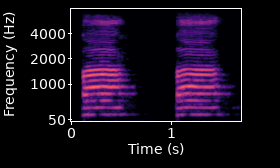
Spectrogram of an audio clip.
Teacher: দুই ঠোঁটের ভিজা অংশ থেকে এক আলিফ টেনে পড়তে হবে। বা, বা। দুই ঠোঁটের ভিজা অংশ থেকে বা, এক আলিফ টেনে পড়তে হবে।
